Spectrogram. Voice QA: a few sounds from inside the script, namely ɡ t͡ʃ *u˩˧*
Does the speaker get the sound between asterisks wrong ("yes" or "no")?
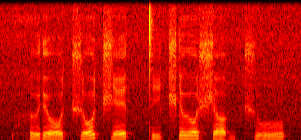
no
